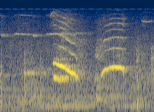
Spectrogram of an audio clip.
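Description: Puppies whimpering and yipping nearby, two short high squeaky cries in quick succession over a faint low hum.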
